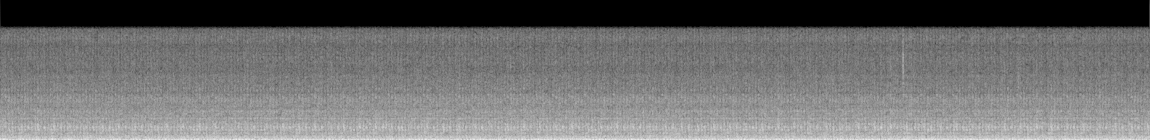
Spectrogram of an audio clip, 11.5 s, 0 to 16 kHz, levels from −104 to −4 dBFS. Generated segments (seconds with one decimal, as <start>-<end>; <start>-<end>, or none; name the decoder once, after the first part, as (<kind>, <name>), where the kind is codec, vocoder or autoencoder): 0.0-2.6 (vocoder, BigVGAN v2); 3.4-4.0; 5.9-9.1; 10.4-11.5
